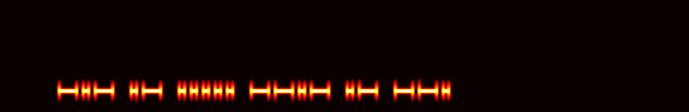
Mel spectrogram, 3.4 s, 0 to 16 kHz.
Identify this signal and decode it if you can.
Morse code, heard as a keyed tone, about 37 wpm, 700 Hz. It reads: KA5QAG
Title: USA Call Signs - 6 Characters - Repeated 3x - 40wpm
